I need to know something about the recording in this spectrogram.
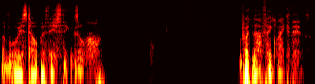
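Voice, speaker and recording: An actor performs an anguished survivor in an audio drama, full of self-blame and apology. The voice is husky and gravelly, recorded very dry. The delivery is halting, raw and confessional. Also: medium pitch, lively intonation, dry recording, heavily acted. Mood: hushed, vulnerable. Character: anguished, self-blaming, angry and guilt-ridden survivor, apologetic. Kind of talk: emotional audio drama monologue.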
